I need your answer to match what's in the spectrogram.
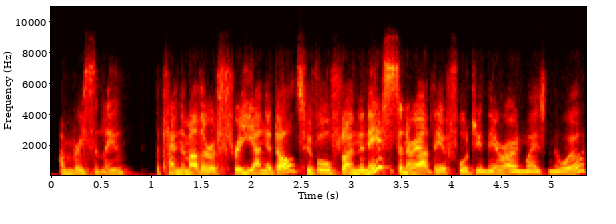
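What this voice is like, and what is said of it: Mixed Australian and New Zealand accent. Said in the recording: “I'm a proud dual citizen of Australia and New Zealand. So for those accent nerds out there, you can pick both.”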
